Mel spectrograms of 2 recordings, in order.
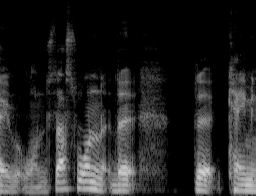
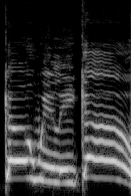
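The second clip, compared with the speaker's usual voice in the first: put-on much higher, loud child's cheer; mock cheering; 3 dB louder, slower than usual. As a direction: cheer the whale on like a boy. Kid cheering in the film.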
